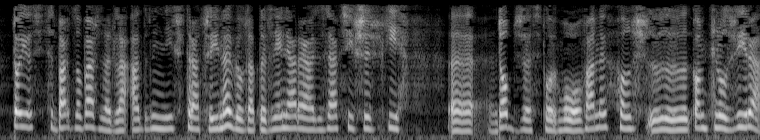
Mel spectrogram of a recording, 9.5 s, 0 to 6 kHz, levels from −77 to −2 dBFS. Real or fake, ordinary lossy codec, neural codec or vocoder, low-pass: fake; MP3, 24 kbps; autoencoder, 22.05 kHz, a latent of 192 numbers a frame, VITS, trained on many speakers; 5.4 kHz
